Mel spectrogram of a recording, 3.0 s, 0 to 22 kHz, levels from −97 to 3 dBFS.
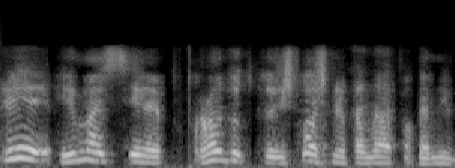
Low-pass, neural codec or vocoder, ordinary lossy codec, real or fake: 7.2 kHz; codec, 16 kHz, 1 kbps, FreqCodec, smaller model; AAC, 32 kbps; fake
